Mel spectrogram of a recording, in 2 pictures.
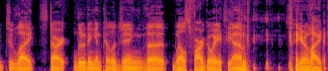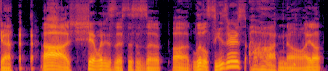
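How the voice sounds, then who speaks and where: A man's voice: deep voice, slow, darkish tone, no echo. A man hosting a podcast with comedic banter and story introductions, playfully mock-dramatic in his delivery. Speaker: podcast host.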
